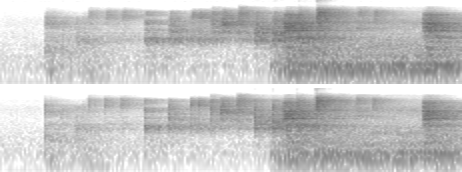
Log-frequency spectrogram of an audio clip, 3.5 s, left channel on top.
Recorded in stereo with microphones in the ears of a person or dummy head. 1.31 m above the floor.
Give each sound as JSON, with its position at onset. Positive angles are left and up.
{"t": 0.3, "sound": "a crack", "side_deg": -35, "distance_m": 1.2}
{"t": 2.0, "sound": "ticking", "side_deg": -20, "distance_m": 1.5}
